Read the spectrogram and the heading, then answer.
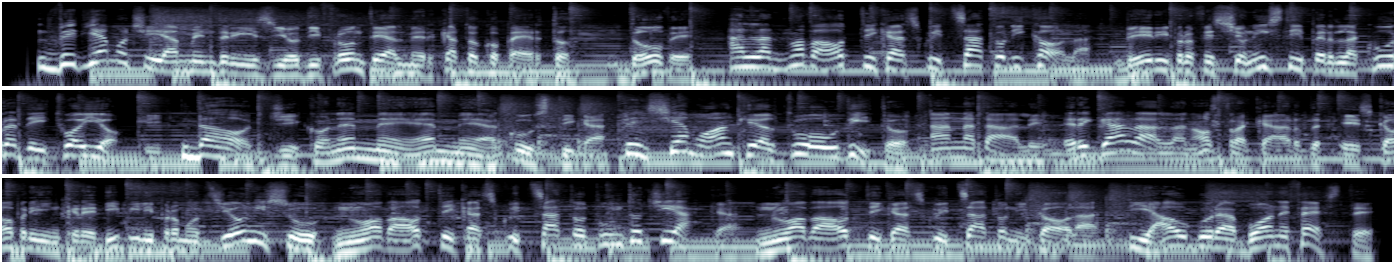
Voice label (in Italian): spot; ottica squizzato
